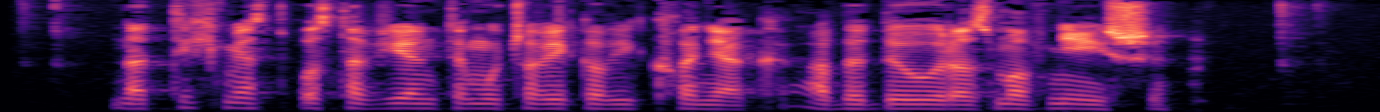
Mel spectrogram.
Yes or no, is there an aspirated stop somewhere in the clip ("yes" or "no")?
yes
